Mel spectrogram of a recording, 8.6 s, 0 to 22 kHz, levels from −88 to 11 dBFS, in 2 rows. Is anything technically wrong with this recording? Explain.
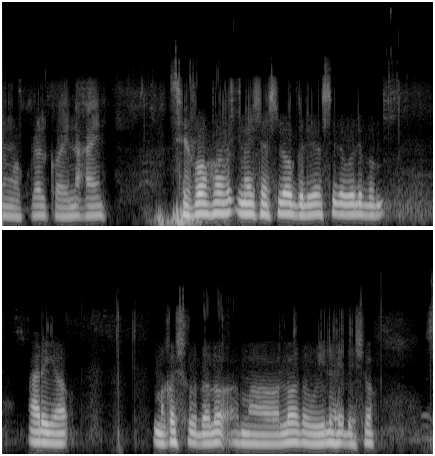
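Yes, throughout the speech there is heavy coding damage, likely from Bluetooth SBC compression, consistent with a low setting around 64 kbps. With so few bits, the upper sub-bands are starved and the rest coarsely quantised, so the treble drops out and flickers while a gritty, aliased noise sits on the voice.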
